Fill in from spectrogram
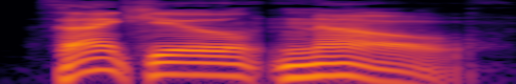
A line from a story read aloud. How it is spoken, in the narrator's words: he said dryly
